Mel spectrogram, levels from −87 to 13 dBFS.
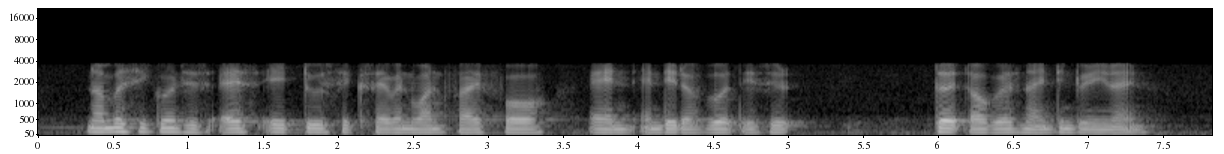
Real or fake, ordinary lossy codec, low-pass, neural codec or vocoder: real; none; 3.6 kHz; none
